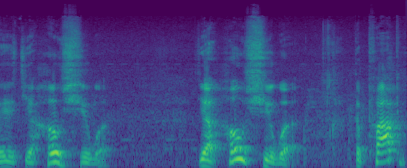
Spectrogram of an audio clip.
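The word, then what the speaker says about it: יהושע: The proper pronunciation of his name is Yehoshua. Yehoshua. The proper pronunciation of the name Joshua that was given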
